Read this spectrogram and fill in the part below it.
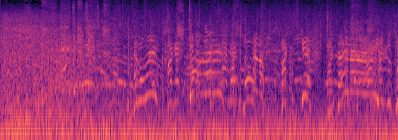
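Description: Several men shout excitedly close by.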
